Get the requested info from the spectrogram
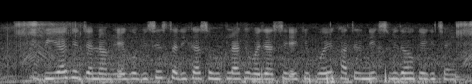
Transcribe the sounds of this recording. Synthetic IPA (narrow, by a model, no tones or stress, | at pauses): ibijaked͡ʒənəmẽeːɡoʋɪseːst̪ɐɾiːkaseɦʊklakeʋəd͡ʒəseeːkiboekʰaːt̪ɪɾnɪksuʋɪd̪ʱaɦokeket͡ʃaːɦie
